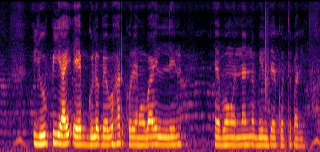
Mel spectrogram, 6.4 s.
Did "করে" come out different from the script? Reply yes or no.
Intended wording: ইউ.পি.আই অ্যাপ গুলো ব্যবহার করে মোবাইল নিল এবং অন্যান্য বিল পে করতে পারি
no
